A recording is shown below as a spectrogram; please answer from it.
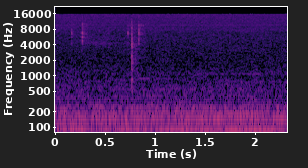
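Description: A few faint computer mouse and keyboard clicks, in two close pairs about half a second apart, over a steady low hum.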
